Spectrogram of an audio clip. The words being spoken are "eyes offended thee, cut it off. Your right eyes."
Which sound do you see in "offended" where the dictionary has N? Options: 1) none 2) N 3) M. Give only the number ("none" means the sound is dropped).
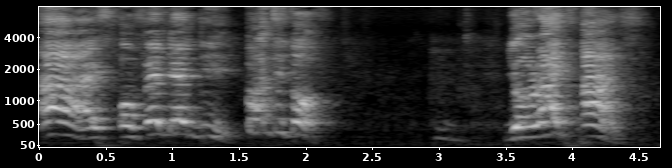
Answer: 1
